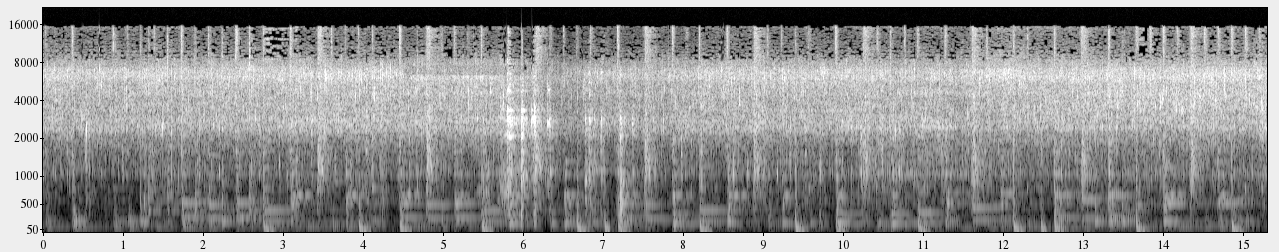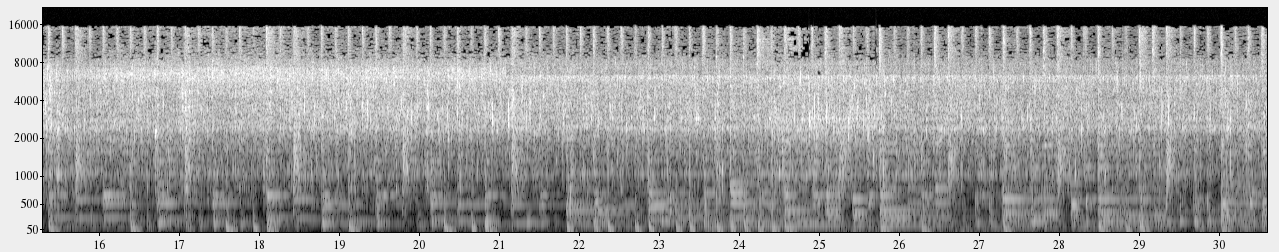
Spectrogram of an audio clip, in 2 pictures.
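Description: Egg tofu slices sizzling steadily in hot oil in a nonstick wok. A spatula knocks and scrapes against the pan as the pieces are turned, loudest about six seconds in.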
